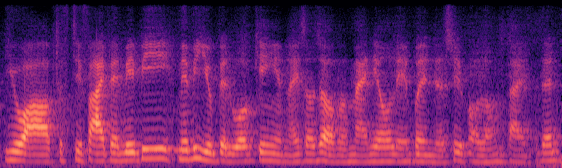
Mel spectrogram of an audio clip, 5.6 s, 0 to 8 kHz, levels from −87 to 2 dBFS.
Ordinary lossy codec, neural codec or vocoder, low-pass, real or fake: none; codec, 24 kHz, 0.5 kbps, DualCodec; 7.2 kHz; fake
